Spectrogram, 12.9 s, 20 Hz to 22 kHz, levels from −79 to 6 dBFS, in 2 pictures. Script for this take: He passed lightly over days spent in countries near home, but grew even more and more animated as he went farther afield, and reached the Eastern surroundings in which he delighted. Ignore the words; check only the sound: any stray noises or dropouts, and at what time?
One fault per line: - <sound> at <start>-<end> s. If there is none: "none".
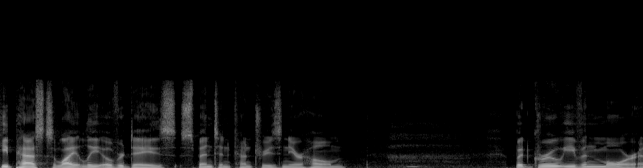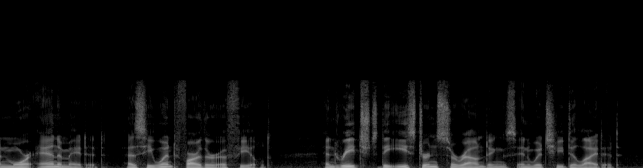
- sigh at 3.9-4.8 s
